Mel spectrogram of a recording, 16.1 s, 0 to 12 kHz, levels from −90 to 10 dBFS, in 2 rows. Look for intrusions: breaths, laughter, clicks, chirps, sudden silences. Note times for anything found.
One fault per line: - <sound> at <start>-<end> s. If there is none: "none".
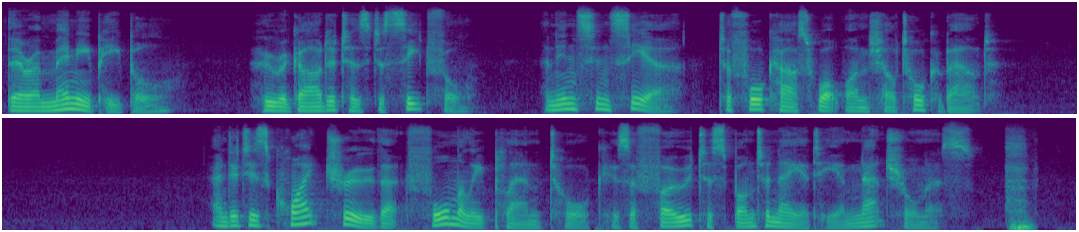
- breath at 15.6-15.8 s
